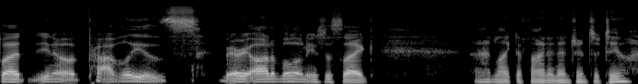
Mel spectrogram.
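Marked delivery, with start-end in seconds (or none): 4.8-6.3 muttered under his breath. Voicing his character in a scene, muttered under his breath. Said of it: "kind of under his breath".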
